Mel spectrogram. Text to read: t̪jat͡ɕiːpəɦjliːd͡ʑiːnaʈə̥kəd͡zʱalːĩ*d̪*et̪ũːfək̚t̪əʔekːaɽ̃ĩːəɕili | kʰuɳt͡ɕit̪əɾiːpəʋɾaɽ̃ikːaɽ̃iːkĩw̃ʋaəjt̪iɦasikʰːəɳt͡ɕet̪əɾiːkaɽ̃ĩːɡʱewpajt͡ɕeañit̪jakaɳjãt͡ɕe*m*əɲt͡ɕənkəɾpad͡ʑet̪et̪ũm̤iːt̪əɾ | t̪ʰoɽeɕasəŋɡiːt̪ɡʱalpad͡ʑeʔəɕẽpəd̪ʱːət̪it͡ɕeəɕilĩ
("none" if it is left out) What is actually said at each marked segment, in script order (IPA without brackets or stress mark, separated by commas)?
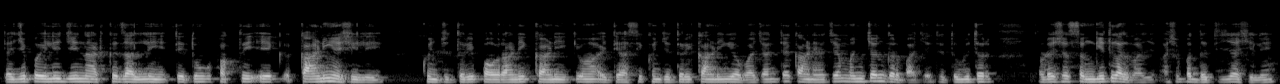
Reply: t̪, m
